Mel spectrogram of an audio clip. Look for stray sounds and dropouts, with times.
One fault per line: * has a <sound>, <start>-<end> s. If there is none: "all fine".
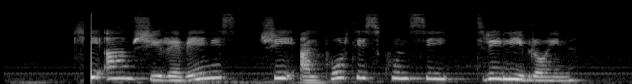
* has a dropout, 0.8-0.9 s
